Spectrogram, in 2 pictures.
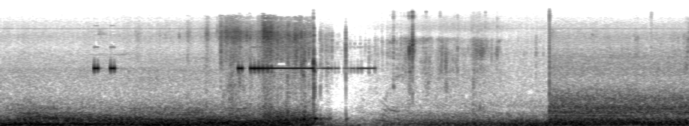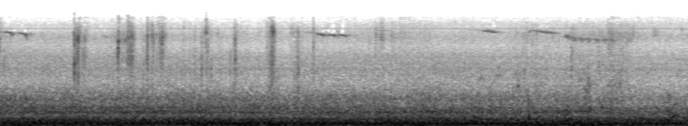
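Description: Wind buffeting the microphone, a loud steady low rumble that drops away sharply about four seconds in and builds back over the next three. A thin high electronic-sounding tone comes in briefly, two short pips and then a longer note of about two seconds, and a few faint high bird chirps are heard later.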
